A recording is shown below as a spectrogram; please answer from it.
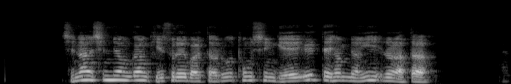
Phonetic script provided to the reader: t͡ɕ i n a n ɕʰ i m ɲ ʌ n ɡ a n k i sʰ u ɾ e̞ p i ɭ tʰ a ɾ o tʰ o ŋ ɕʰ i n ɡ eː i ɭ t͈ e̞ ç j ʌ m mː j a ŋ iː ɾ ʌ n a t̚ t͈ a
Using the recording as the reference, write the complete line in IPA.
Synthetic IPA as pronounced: t͡ɕ i n a n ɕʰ i m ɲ ʌ n ɡ a n k i sʰ u ɾ e̞ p a ɭ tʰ a ɾ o tʰ o ŋ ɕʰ i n ɡ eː i ɭ t͈ e̞ ç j ʌ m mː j ʌ ŋ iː ɾ ʌ n a t̚ t͈ a

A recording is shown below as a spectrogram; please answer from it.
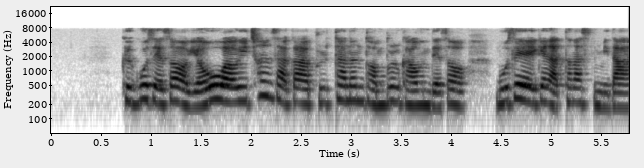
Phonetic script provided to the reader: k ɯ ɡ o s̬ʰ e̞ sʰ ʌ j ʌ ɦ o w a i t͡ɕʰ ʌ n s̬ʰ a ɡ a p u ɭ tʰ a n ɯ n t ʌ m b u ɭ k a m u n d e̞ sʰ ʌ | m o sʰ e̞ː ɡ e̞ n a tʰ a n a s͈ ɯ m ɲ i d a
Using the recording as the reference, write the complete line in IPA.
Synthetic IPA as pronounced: k ɯ ɡ o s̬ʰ e̞ sʰ ʌ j ʌ ɦ o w a i t͡ɕʰ ʌ n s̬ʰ a ɡ a p u ɭ tʰ a n ɯ n t ʌ m b u ɭ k a u n d e̞ sʰ ʌ | m o sʰ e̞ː ɡ e̞ n a tʰ a n a s͈ ɯ m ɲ i d a

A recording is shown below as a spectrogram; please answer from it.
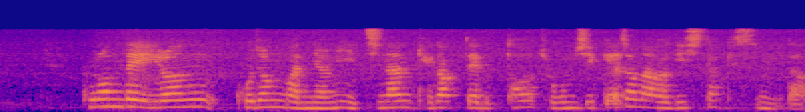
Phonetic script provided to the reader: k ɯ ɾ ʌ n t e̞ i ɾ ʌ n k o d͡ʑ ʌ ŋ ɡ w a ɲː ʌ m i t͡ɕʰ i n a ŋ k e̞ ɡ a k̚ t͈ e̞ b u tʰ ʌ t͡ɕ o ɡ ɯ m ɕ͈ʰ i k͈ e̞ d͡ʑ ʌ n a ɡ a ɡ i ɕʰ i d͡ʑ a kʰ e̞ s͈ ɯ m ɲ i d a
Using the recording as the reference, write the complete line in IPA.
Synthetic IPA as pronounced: k ɯ ɾ ʌ n d e̞ i ɾ ʌ n k o d͡ʑ ʌ ŋ ɡ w a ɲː ʌ m i t͡ɕ i n a n k e̞ ɡ a k̚ t͈ e̞ b u tʰ ʌ t͡ɕ o ɡ ɯ m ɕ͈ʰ i k͈ e̞ d͡ʑ ʌ n a ɡ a ɡ i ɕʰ i d͡ʑ a kʰ e̞ s͈ ɯ m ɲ i d a

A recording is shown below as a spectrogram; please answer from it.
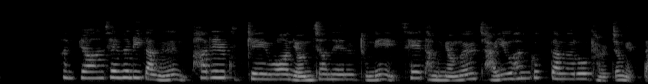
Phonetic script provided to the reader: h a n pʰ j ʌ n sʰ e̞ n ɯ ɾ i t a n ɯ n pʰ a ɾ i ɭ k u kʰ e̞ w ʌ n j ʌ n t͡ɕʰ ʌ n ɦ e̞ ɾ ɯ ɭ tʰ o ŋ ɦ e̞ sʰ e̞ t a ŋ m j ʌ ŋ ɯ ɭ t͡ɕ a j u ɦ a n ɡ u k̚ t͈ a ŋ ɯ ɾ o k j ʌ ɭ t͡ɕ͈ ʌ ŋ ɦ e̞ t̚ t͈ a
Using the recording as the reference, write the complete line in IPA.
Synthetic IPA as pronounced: h a n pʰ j ʌ n sʰ e̞ n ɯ ɾ i d a ŋ ɯ n pʰ a ɾ i ɭ k u kʰ e̞ w ʌ n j ʌ n t͡ɕʰ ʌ n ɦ e̞ ɾ ɯ ɭ tʰ o ŋ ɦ e̞ sʰ e̞ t a ŋ m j ʌ ŋ ɯ ɭ t͡ɕ a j u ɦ a n ɡ u k̚ t͈ a ŋ ɯ ɾ o k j ʌ ɭ t͡ɕ͈ ʌ ŋ ɦ e̞ t̚ t͈ a

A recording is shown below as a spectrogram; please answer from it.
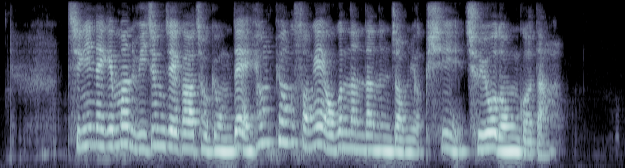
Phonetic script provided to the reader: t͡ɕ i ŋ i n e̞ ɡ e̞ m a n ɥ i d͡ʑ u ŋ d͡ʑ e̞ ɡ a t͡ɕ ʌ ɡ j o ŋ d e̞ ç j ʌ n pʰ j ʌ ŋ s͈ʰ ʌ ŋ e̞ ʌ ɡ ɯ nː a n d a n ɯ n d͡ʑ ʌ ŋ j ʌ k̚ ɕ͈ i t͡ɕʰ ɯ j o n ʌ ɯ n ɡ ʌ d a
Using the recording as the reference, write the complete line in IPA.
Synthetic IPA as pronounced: t͡ɕ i ŋ i n e̞ ɡ e̞ m a n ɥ i d͡ʑ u ŋ d͡ʑ e̞ ɡ a t͡ɕ ʌ ɡ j o ŋ d e̞ ç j ʌ ŋ pʰ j ʌ ŋ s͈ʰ ʌ ŋ e̞ ʌ ɡ ɯ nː a n d a n ɯ n d͡ʑ ʌ m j ʌ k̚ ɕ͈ i t͡ɕ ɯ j o n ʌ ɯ n ɡ ʌ d a

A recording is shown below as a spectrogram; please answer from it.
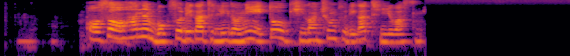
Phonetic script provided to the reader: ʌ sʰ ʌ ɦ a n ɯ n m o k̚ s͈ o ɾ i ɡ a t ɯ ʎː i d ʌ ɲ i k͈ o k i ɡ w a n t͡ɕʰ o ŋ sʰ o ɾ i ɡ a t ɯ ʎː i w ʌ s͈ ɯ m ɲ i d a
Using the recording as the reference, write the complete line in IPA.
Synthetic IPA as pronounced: ʌ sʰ ʌ ɦ a n ɯ n m o k̚ s͈ o ɾ i ɡ a t ɯ ʎː i d ʌ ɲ i t͈ o k i ɡ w a n t͡ɕʰ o ŋ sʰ o ɾ i ɡ a t ɯ ʎː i w a s͈ ɯ m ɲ i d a

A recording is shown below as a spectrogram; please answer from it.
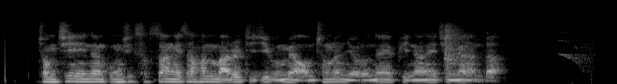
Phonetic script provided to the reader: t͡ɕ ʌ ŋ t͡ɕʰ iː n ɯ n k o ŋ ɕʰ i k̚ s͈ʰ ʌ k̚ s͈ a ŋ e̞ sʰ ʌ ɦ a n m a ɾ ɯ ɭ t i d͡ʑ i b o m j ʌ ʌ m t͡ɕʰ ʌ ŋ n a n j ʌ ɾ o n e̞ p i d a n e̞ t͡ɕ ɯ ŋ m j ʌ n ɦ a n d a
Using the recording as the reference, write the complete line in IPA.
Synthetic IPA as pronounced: t͡ɕ ʌ ŋ t͡ɕʰ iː n ɯ n k o ŋ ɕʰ i k̚ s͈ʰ ʌ k̚ s͈ a ŋ e̞ sʰ ʌ ɦ a n m a ɾ ɯ ɭ t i d͡ʑ i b o m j ʌ ʌ m t͡ɕʰ ʌ ŋ n a n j ʌ ɾ o n e̞ p i n a n e̞ t͡ɕ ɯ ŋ m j ʌ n ɦ a n d a

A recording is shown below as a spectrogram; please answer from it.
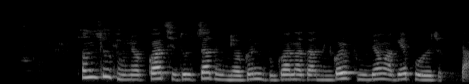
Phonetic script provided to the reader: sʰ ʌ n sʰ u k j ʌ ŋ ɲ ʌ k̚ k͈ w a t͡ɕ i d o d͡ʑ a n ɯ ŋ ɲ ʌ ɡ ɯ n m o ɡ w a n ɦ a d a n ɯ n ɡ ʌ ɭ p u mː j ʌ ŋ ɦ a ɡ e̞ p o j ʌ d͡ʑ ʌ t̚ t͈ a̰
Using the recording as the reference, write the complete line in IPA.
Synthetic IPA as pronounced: sʰ ʌ n sʰ u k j ʌ ŋ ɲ ʌ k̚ k͈ w a t͡ɕ i d o d͡ʑ a n ɯ ŋ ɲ ʌ ɡ ɯ n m u ɡ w a n ɦ a d a n ɯ n ɡ ʌ ɭ p u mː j ʌ ŋ ɦ a ɡ e̞ p o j ʌ d͡ʑ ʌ t̚ t͈ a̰

